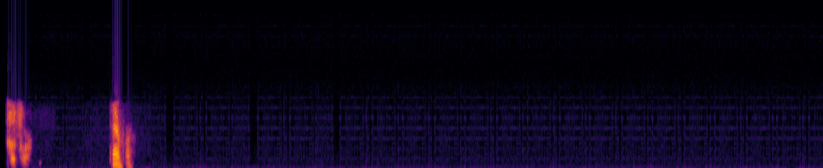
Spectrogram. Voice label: PD Police, scanner audio

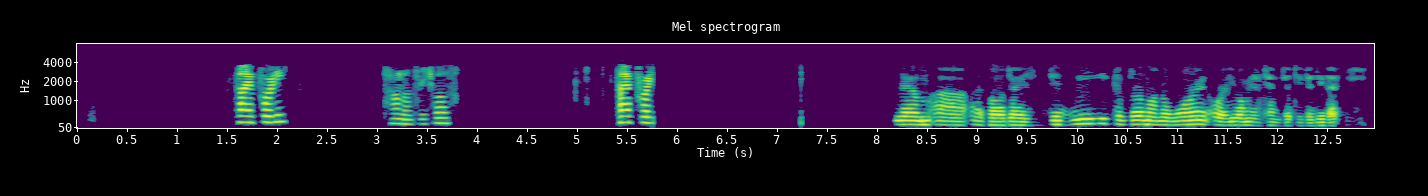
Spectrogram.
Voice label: Sheriff, scanner P25

